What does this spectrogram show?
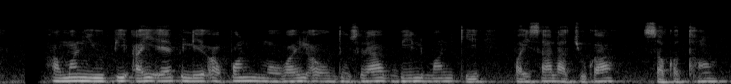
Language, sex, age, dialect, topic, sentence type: Chhattisgarhi, male, 18-24, Eastern, banking, statement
